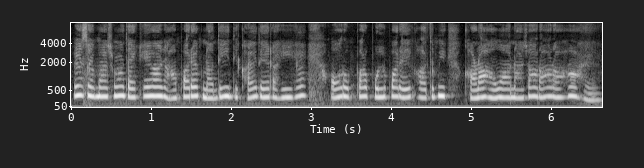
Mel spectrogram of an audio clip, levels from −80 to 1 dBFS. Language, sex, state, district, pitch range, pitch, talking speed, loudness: Hindi, female, Rajasthan, Jaipur, 270-300 Hz, 285 Hz, 215 wpm, -15 LUFS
